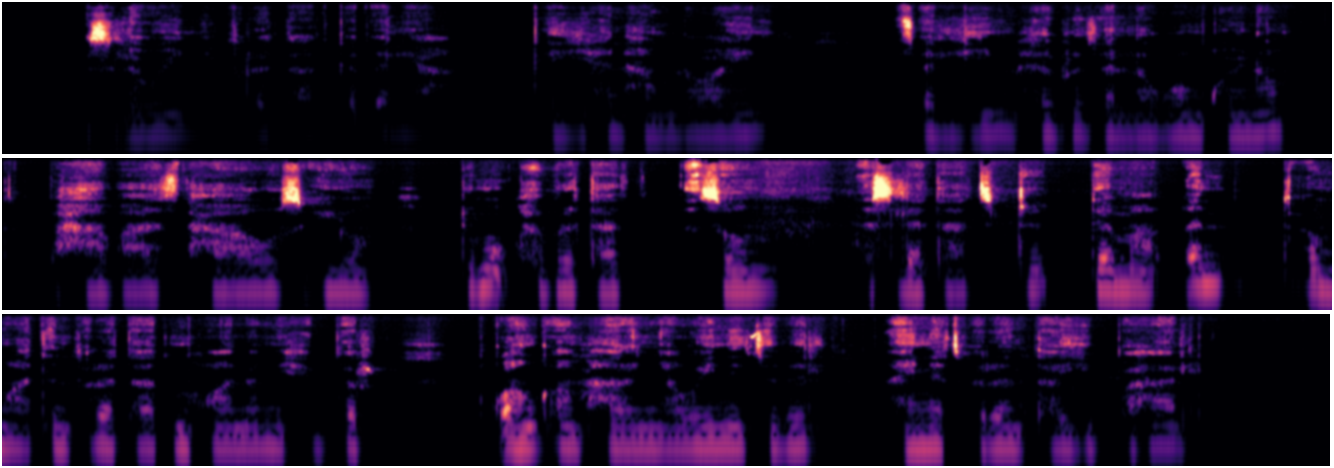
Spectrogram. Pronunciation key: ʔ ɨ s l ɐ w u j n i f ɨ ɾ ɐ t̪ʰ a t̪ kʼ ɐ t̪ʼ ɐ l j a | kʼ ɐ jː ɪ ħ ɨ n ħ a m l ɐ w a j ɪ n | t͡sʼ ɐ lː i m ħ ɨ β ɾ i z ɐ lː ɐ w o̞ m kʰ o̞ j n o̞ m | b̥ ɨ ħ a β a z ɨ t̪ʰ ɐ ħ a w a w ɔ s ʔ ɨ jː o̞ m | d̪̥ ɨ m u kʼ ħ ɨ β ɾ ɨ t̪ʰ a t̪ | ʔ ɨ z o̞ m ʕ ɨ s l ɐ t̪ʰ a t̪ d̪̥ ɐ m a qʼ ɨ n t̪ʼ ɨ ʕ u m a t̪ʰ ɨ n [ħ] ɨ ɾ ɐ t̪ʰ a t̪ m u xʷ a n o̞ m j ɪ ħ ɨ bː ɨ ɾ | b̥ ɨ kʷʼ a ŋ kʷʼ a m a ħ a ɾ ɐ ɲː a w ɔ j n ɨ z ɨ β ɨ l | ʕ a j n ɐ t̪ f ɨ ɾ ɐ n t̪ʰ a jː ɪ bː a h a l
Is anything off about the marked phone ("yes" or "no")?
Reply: yes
